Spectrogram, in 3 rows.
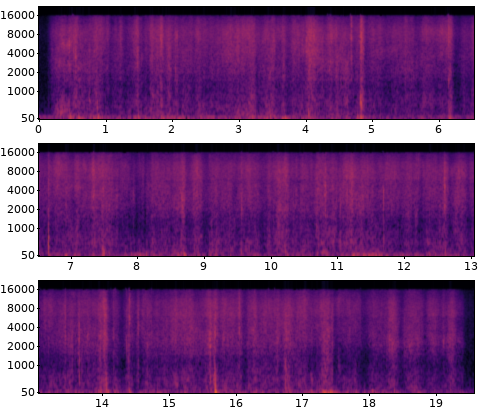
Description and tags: recordings of various rustling sounds with a stereo Audio Technica 853A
